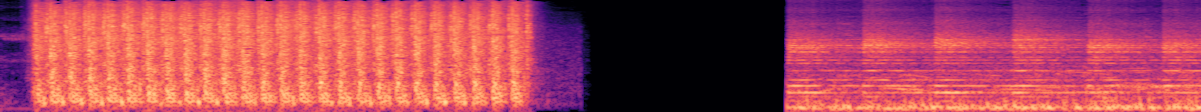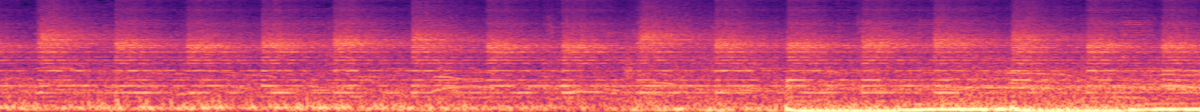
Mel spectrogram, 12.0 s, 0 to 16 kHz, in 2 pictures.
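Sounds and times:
rapid rattling bangs: 0:00.2 - 0:02.7
music: 0:04.0 - 0:12.0.

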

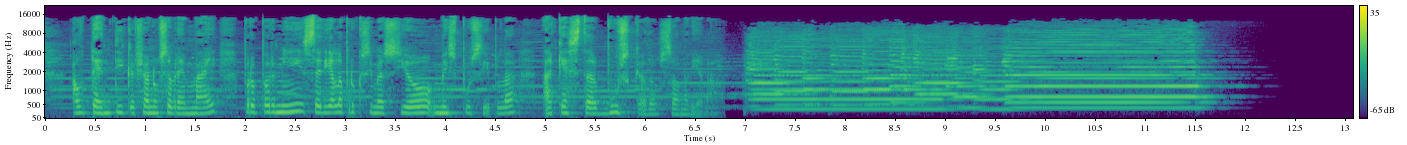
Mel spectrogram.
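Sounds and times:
organ playing sustained notes: 0:00.0 - 0:12.0.

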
